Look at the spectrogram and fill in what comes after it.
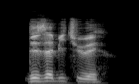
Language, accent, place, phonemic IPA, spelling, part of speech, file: French, France, Lyon, /de.za.bi.tɥe/, déshabituer, verb, LL-Q150 (fra)-déshabituer.wav
- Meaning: to rid of a habit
